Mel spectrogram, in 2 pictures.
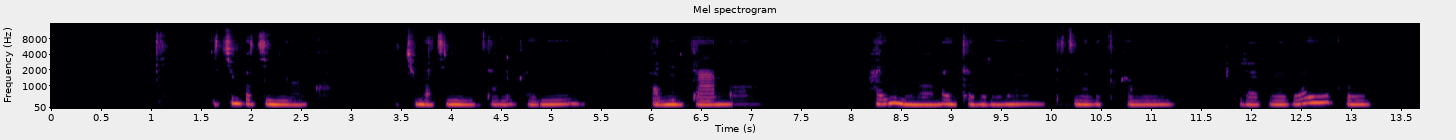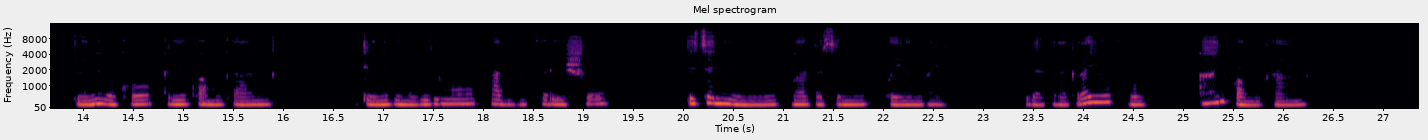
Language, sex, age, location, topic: Kinyarwanda, female, 25-35, Kigali, health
